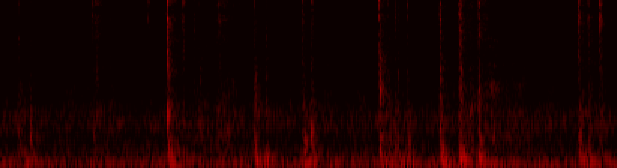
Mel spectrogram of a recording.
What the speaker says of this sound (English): I'm just gonna type in something, y'all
